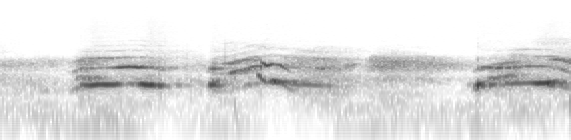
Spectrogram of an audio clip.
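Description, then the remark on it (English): A woman screaming upstairs in a house, thin, wavering high-pitched wails in three drawn-out bursts with short breaks between, muffled and echoing. “Hey, somebody up there is screaming at that.”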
